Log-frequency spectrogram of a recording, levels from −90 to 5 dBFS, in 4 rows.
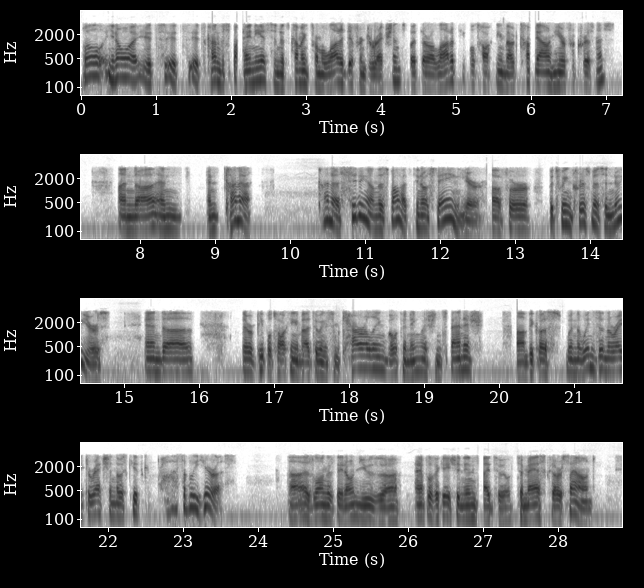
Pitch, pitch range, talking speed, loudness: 120 Hz, 115-135 Hz, 210 wpm, -19 LUFS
